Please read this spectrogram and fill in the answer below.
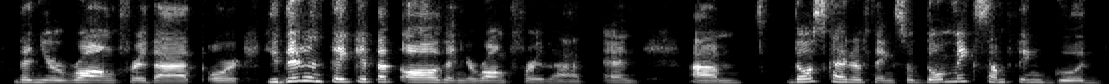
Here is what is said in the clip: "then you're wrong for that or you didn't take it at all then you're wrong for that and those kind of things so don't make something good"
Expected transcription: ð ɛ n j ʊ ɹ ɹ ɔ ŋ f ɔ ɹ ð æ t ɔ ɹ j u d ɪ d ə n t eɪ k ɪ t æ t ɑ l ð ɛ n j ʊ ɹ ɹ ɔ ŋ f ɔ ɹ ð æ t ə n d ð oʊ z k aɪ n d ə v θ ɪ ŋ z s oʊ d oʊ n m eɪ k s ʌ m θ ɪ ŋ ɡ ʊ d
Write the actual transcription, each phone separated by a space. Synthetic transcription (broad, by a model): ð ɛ n j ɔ ɹ ɹ ɔ ŋ f ɔ ɹ ð æ t ɔ ɹ j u d ɪ d ə n t eɪ k ɪ t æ t ɑ l ð ɛ n j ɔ ɹ ɹ ɔ ŋ f ɔ ɹ ð æ t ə n d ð oʊ s k aɪ n d ə v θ ɪ ŋ s oʊ d oʊ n m eɪ k s ʌ m θ ɪ ŋ ɡ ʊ d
